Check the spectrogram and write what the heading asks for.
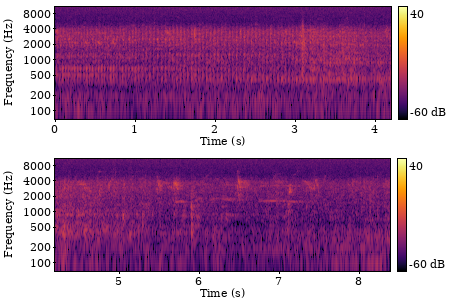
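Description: A faint, steady engine hum, like a motor idling, with a few light clicks.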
